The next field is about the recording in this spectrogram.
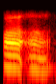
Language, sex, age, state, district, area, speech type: Assamese, female, 30-45, Assam, Sivasagar, rural, conversation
